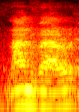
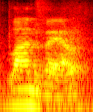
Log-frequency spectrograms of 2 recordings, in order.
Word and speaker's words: Landwehr: I think the value is in Landwehr, if you say it in German, Landwehr. That's what Mommy says. Yeah, because there's no W's or something. All W's are pronounced with V. Landwehr.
